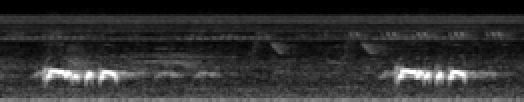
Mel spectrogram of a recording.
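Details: Zebra dove song used as a lure: two rapid trilled coo phrases about two seconds apart, the first followed by softer trailing notes, over a low steady hum.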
